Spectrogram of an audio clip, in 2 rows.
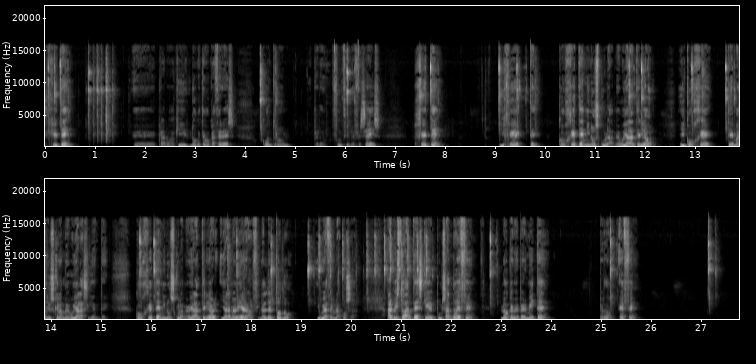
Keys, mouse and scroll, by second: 0.0-0.8 typing, 0.8 Escape, 1.0 Escape, 1.2 Escape, 6.0 F6, 7.2-9.4 typing, 11.4-13.6 typing, 15.7 typing, 17.7-22.7 typing, 25.1 f.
